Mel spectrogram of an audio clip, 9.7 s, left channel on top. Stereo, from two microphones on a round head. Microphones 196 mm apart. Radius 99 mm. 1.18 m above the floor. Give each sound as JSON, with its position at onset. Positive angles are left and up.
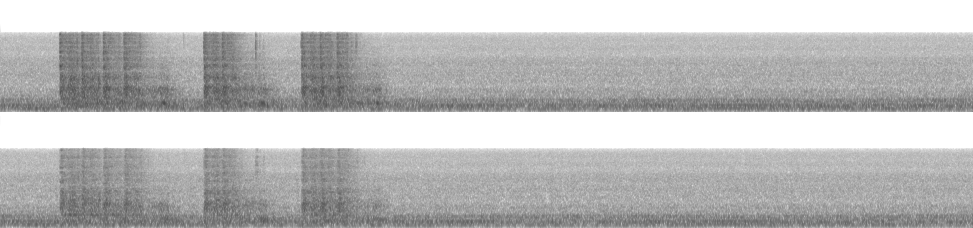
{"t": 0.4, "sound": "a gunshot", "side_deg": 70, "distance_m": 4.5}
